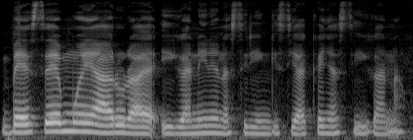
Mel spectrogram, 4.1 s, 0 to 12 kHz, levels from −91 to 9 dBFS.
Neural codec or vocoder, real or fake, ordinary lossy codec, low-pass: none; real; none; none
